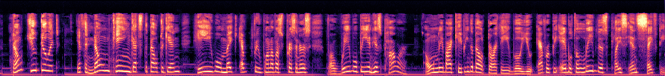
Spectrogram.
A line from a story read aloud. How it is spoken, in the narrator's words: Billina cried out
